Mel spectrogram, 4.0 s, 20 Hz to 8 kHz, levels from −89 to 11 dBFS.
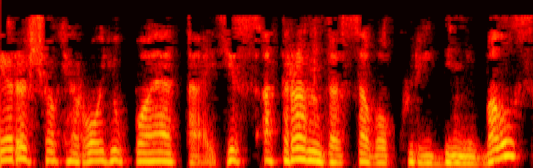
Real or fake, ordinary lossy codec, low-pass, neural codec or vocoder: real; MP3, 24 kbps; 7.2 kHz; none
